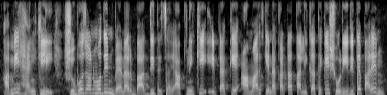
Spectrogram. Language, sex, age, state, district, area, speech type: Bengali, female, 45-60, West Bengal, Purulia, rural, read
